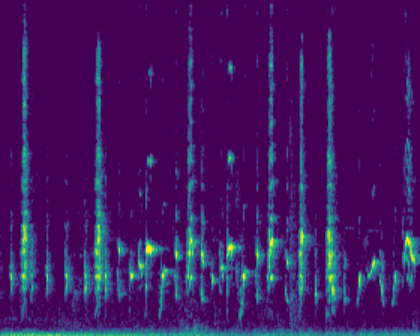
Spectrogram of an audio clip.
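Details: Lure recording of a long-tailed shrike in nonstop song: rapid, varied high chirps and twittering notes, some rising and some falling, tumbling out several per second with little pause.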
